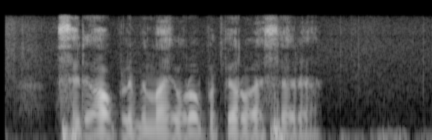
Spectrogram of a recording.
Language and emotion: Russian, neutral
